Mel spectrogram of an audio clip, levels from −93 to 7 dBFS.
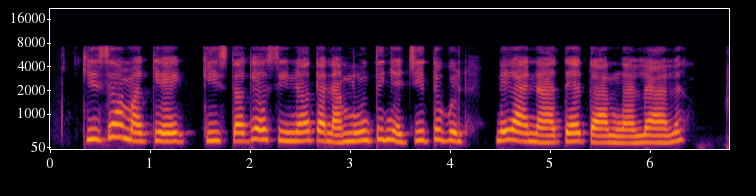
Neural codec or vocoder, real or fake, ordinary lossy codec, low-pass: codec, 16 kHz, 2 kbps, FreqCodec, larger model; fake; none; 7.2 kHz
